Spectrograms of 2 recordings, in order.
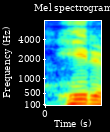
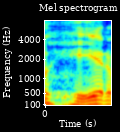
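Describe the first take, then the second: First: हेर with one long "e" straight into r; हेर with a single pure vowel; wrong pronunciation. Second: हेयर with a glide from "e" into "yar"; हेयर, opening into a schwa before the r; correct pronunciation. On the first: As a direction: say हेर as "hay-r", no glide. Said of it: "हेर नहीं पढ़ा जाएगा". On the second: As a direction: say हेयर with two vowel sounds, "he-ar". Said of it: "लेकिन इसको हेयर पढ़ा जाएगा". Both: Shown as a demonstration.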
